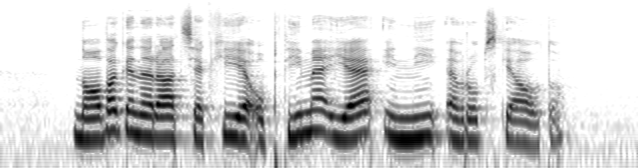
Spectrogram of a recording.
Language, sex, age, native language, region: Slovenian, female, 18-29, Slovenian, Savinja region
